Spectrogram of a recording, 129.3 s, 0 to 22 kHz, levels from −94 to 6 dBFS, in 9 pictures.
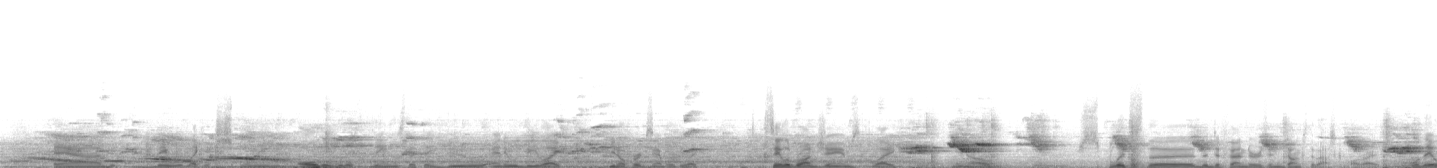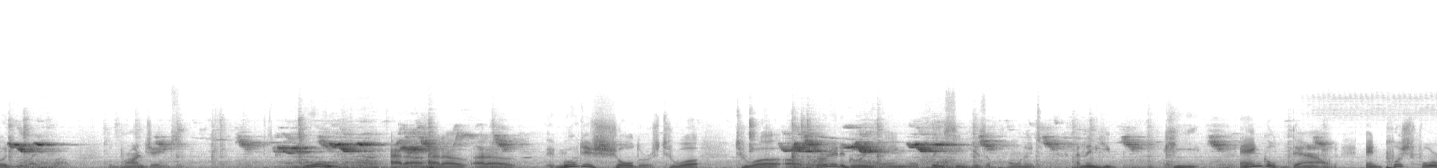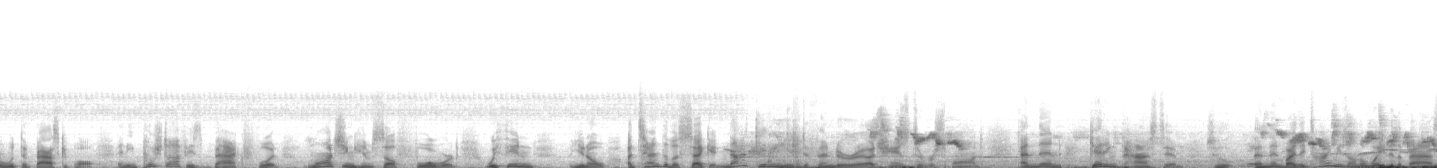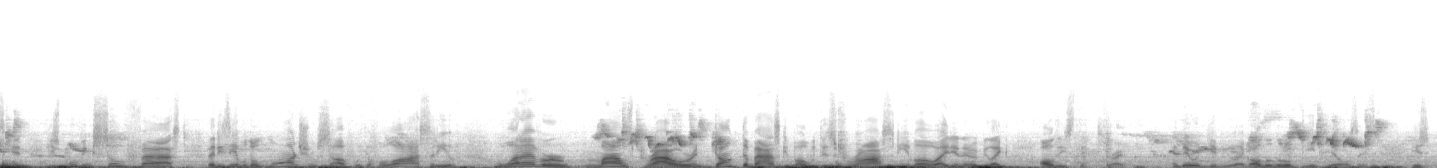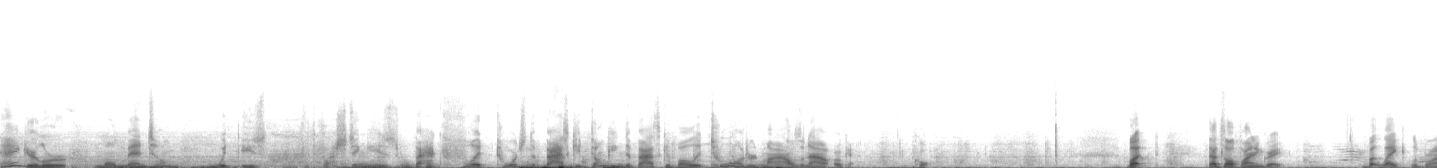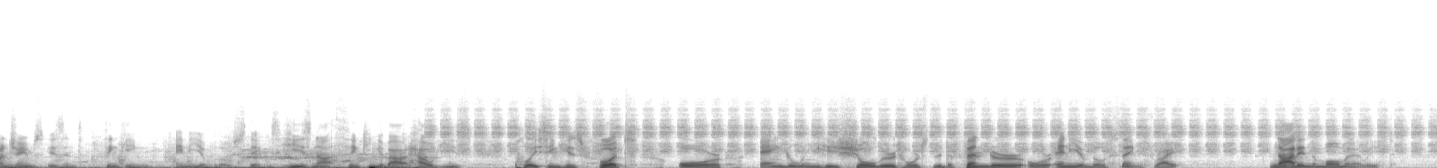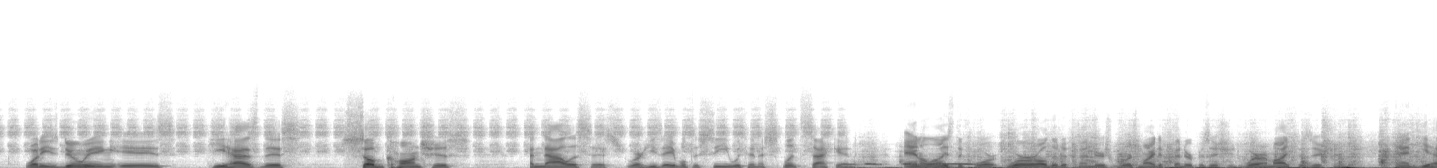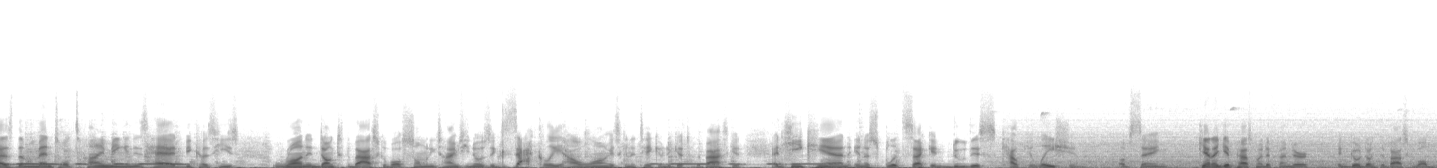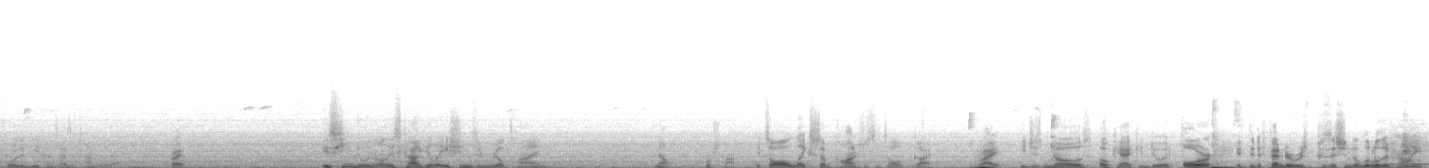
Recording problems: muffled; very; fading above 2.5 kHz
animal sounds; very loud; throughout; 5 dB above the speech

